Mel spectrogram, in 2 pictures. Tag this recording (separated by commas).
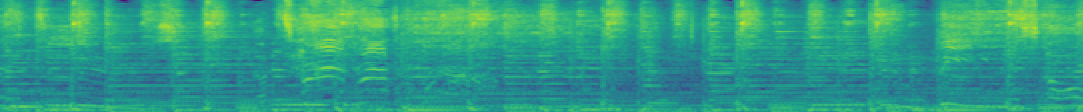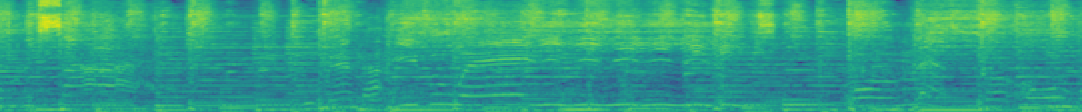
Music, Ska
